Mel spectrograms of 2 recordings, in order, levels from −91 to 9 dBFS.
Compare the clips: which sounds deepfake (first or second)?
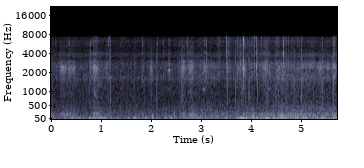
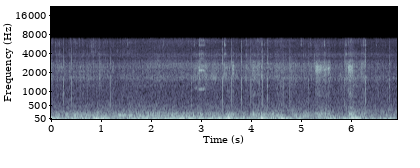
first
